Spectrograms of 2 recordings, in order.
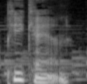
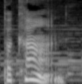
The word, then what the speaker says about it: pecan: Her father was from a small rural town called Americus, and he insisted it was pronounced pecan. Meanwhile, her mother, who hailed from the mighty city of Atlanta, said pecan.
